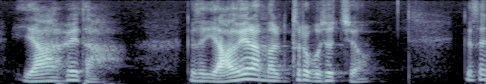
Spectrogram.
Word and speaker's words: 야훼: 그래서 여호와라고 우리가 이름 불렀지만 실제 학자들이 연구해 봤을 때 이 하나님의 이름은 야훼다.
